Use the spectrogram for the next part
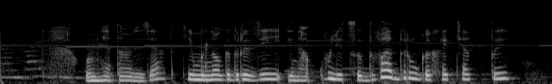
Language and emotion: Russian, positive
